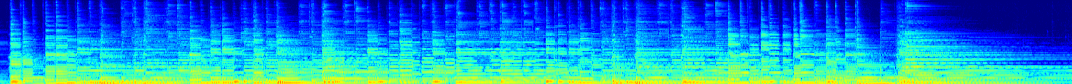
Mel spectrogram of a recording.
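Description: Solo acoustic guitar playing a chord progression with single-note fills and riffs blended between the chords. It ends on a strummed chord, about three-quarters of the way in, that is left to ring and fade out.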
